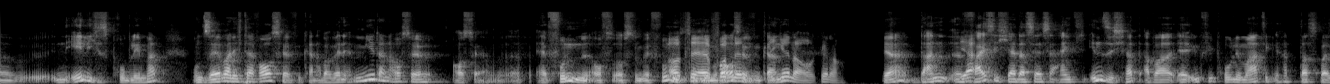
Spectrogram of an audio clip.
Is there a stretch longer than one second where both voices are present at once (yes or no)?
yes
